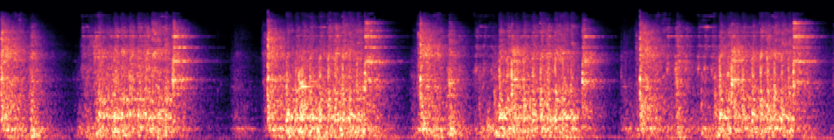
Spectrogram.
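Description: An old rotary cartridge-making machine turned by its handwheel, its metal levers and plungers clattering. The clatter comes in about six bursts, each a second or so long, with short gaps between as the machine cycles.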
